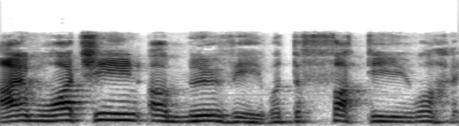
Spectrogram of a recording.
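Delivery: put-on annoyed, irritated tone. Telling the listener how they answer a call, imitating their annoyed tone. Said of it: "you hear my tone".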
